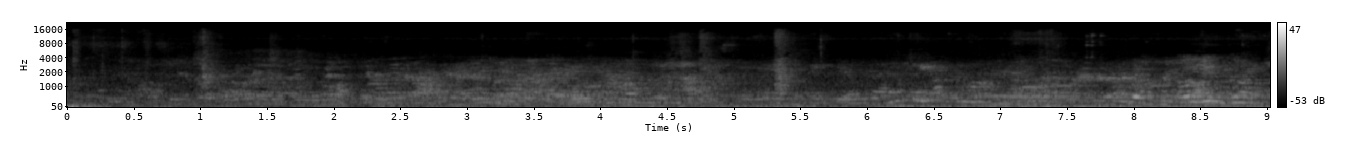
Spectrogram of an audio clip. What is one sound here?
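A murmur of people talking fills a room nearby.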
